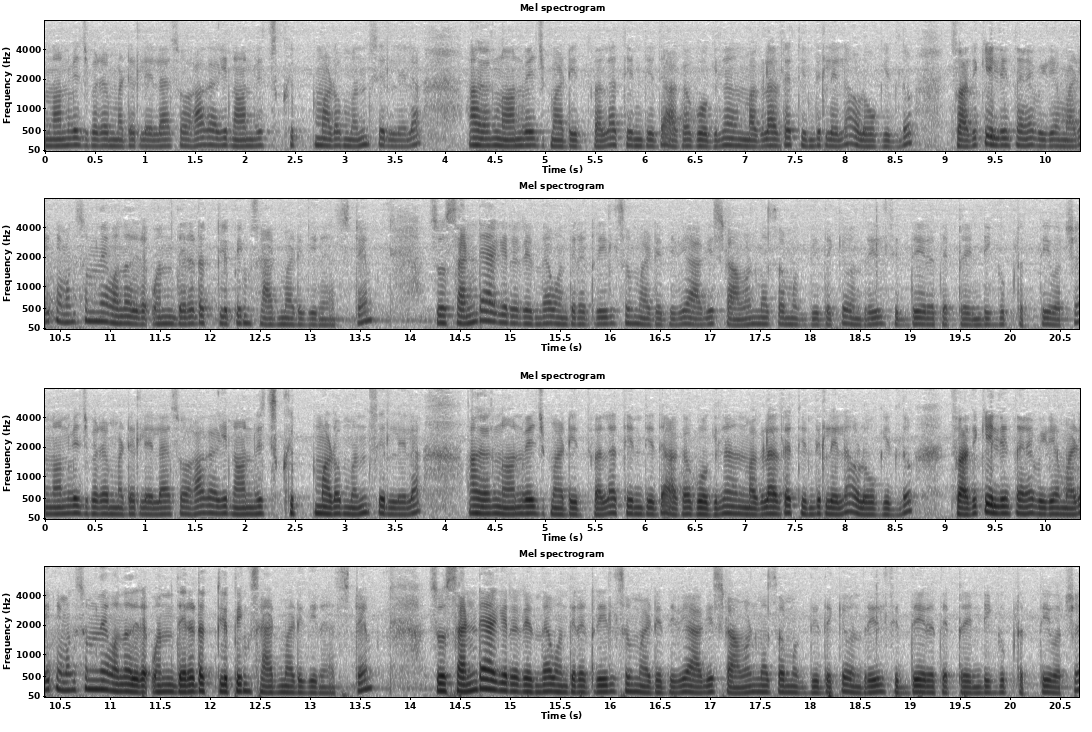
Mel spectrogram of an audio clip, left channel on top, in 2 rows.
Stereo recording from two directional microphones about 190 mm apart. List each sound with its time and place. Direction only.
0.0 s a woman's voice: 10° right (ahead or behind)
4.2 s a woman's voice: 15° right (ahead or behind)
